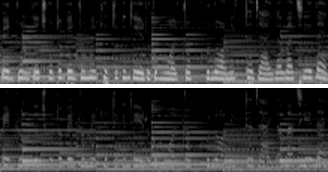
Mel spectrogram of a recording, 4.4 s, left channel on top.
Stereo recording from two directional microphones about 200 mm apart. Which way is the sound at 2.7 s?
5° left (ahead or behind).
